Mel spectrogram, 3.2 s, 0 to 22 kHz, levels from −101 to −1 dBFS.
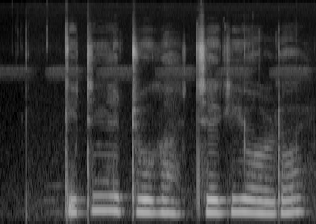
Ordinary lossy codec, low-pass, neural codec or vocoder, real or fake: none; none; none; real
